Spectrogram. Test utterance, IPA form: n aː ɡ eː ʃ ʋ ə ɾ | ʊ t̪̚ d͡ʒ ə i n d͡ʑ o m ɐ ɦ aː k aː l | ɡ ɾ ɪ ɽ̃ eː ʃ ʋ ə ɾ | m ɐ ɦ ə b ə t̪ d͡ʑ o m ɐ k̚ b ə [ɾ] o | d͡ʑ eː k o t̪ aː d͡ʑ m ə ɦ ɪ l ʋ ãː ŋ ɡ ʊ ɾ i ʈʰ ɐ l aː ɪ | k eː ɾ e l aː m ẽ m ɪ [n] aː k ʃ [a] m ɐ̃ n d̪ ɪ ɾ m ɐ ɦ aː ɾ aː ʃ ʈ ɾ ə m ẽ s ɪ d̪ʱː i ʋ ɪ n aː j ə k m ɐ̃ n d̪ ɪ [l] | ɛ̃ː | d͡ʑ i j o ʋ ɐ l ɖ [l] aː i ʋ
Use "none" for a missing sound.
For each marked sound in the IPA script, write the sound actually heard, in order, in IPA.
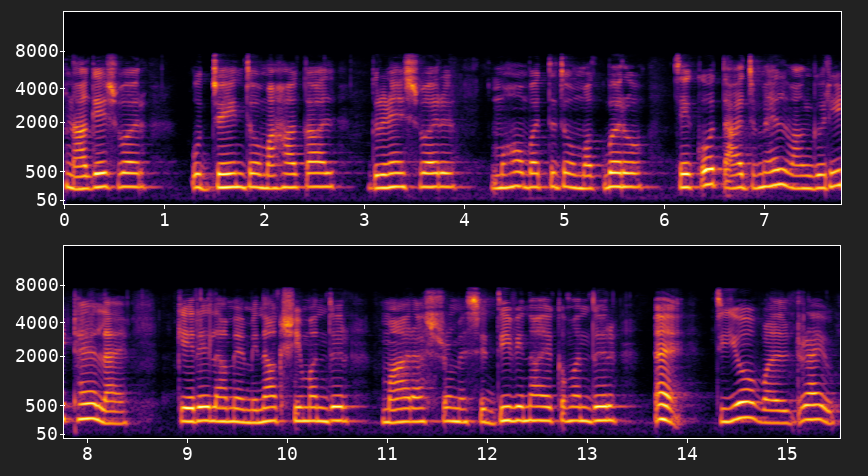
ɾ, n, i, ɾ, ɾ

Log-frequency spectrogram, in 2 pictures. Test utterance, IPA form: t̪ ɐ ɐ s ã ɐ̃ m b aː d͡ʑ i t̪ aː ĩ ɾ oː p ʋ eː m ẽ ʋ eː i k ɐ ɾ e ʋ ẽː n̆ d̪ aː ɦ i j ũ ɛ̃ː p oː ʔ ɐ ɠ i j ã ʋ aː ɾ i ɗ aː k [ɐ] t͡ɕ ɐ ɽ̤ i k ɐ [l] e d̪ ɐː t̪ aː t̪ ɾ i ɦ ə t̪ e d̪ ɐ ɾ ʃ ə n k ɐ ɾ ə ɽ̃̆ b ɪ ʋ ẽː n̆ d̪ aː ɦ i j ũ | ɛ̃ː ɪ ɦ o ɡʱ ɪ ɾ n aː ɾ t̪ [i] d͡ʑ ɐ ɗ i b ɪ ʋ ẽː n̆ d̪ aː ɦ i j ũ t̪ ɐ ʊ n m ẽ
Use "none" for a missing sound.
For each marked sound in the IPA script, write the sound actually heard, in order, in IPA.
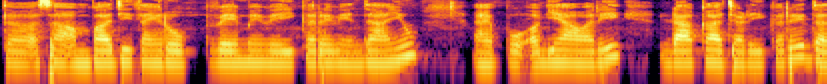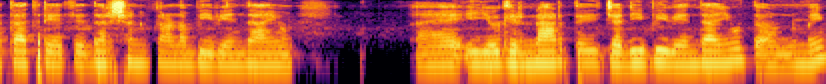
a, ɾ, e

